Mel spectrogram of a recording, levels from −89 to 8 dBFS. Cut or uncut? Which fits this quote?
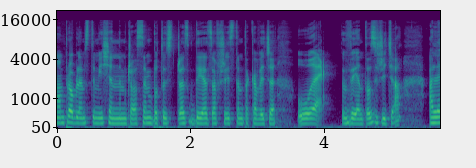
uncut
